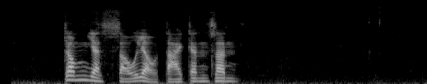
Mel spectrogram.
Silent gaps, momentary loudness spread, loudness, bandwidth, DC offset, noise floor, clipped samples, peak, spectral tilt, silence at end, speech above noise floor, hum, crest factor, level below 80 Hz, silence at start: none; 5 LU; -26 LUFS; 15.5 kHz; under 0.1%; -62 dBFS; under 0.1%; -8 dBFS; -4.5 dB/octave; 1.9 s; 36 dB; none; 22 dB; -58 dBFS; 0.65 s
